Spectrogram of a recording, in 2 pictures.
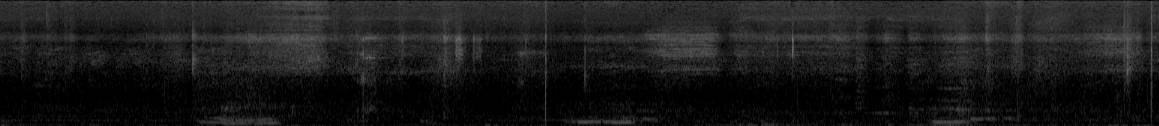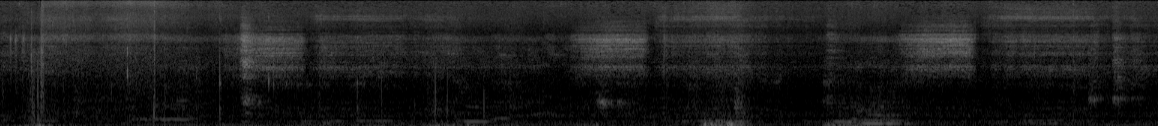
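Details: Beagle sleeping at home with family, snoring: soft, irregular low snores and snorts against quiet room noise.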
